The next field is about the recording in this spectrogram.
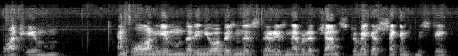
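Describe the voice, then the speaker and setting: An actor playing a stern, mysterious older father who speaks as an unseen avenger, slow and commanding, in 1930s radio drama style. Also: fairly low pitch, level tone, pushed and bright, exaggerated voice. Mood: grave warning. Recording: noisy, clicking vintage radio recording.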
